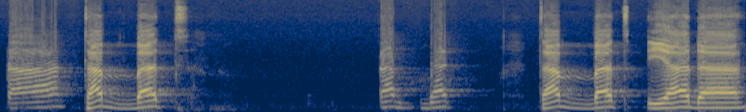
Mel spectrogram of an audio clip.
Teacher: Begitu juga pengucapan huruf ta. Tabbat sedikit berikan sifat hamas sehingga dalam pengucapannya sedikit keluar angin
